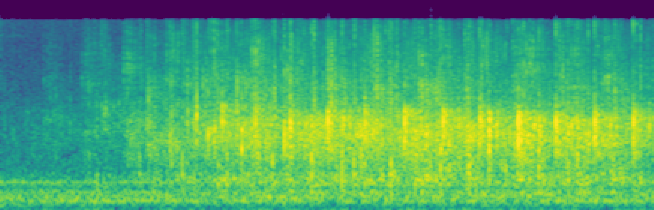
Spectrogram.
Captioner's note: audience applauds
